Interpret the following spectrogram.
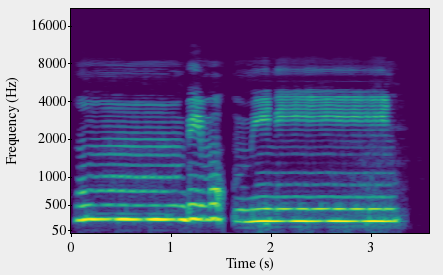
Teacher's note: बिमुमिनीन, अगर नून साकिन के बाद यहाँ पर बाद है तो वहां मीम लगा कर पढ़ते हैं, नून को मीम में तब्दील कर देते हैं, लेकिन यहाँ पर पहले ही मीम है तो गुन्ना होगा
